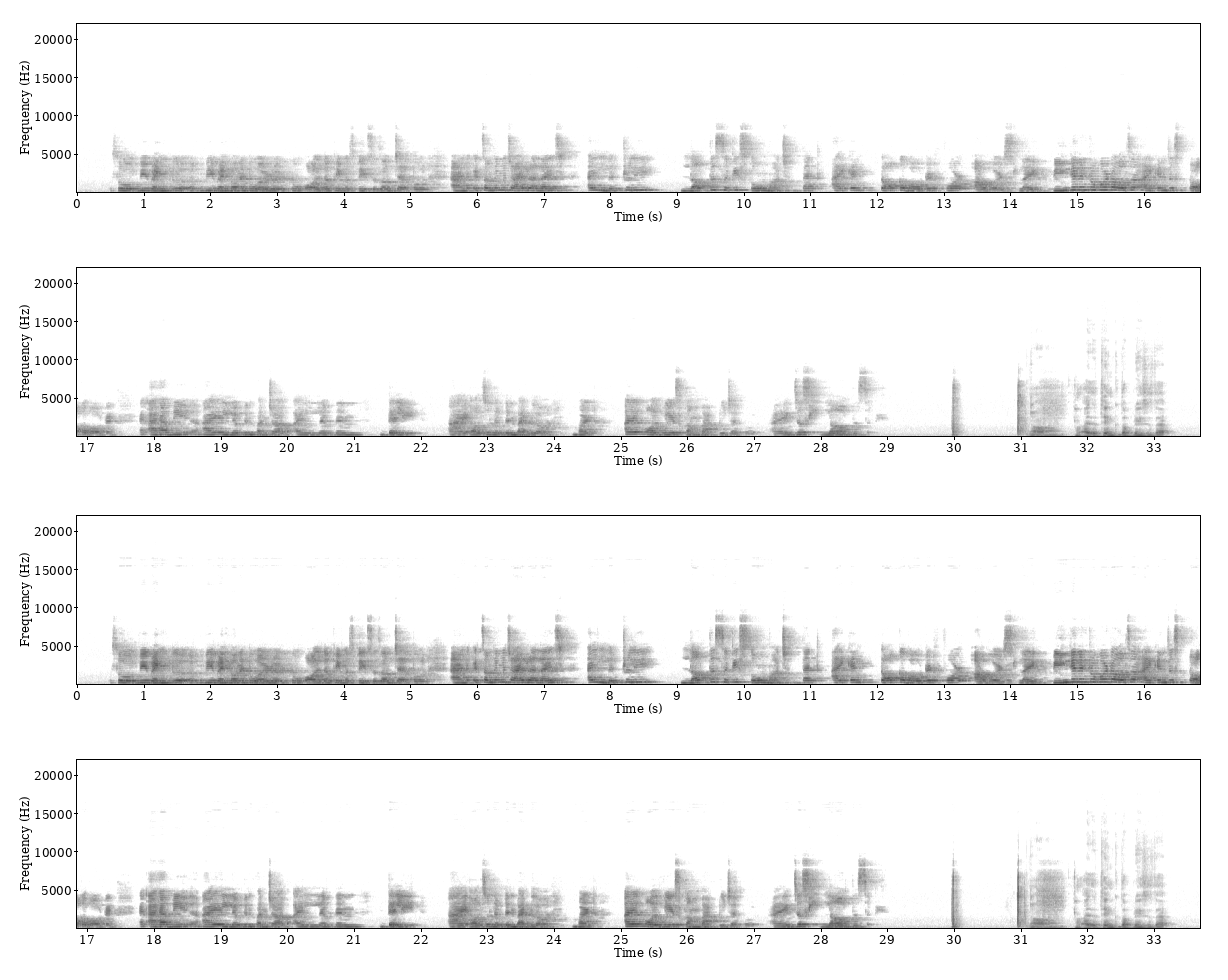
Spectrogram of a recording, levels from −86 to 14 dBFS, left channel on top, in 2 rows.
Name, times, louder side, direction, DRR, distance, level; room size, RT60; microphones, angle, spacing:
voice 1, 0.5-8.7 9.1-21.1 21.4-22.0 22.4-24.8 25.1-28.9 30.0-30.1 30.9-31.6, right 5 dB, 80° right, 0.8 m, -31 dB
voice 2, 31.1-33.1, equal, 5° right, 0.5 m, -36 dB
5.9 x 4.2 x 3.9 m
head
